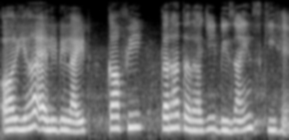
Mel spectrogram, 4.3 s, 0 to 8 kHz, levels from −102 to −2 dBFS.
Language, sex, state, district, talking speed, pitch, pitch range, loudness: Hindi, female, Madhya Pradesh, Dhar, 150 wpm, 225 Hz, 210-255 Hz, -16 LUFS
